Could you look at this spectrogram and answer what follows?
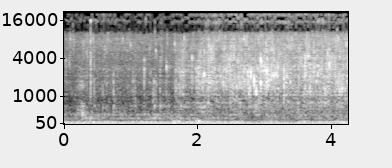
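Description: Chana dal and urad dal fry in a pan for spicy lemon rice, a soft, continuous sizzle with light crackles and occasional stirring scrapes, quiet and close, swelling slightly toward the end.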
